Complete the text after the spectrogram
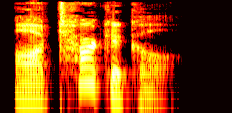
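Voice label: "autarkical", British English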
